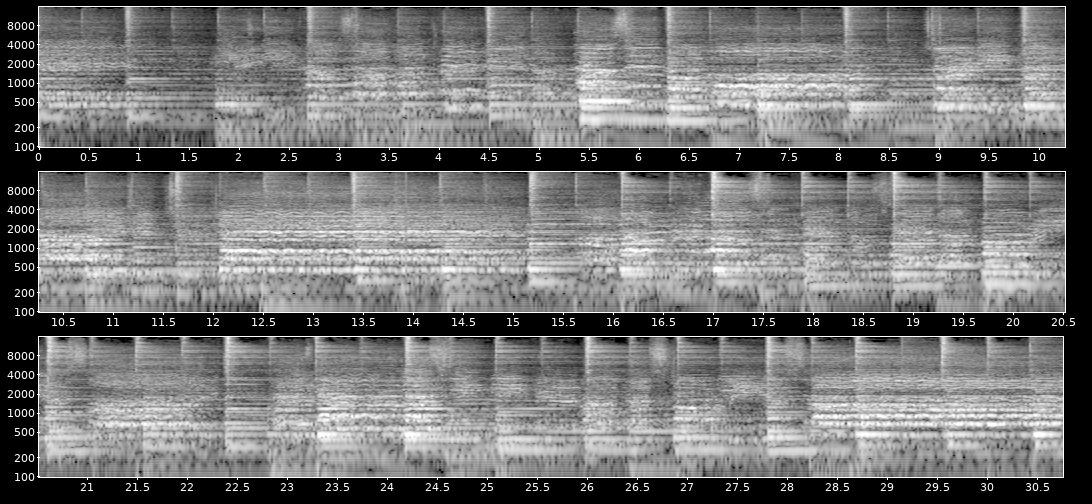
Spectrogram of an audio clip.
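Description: Mixed church choir of men and women singing together in harmony, holding long notes that change every second or so.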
